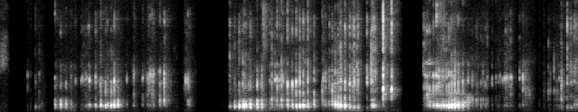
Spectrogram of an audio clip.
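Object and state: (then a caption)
Plastic hairbrush bristles. A yellow plastic detangling hairbrush lies on a counter while spread fingers and nails scratch and flick its plastic bristles. The result is bursts of dense, rapid crackling clicks in the mids and highs, with no low end, separated by brief silences.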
